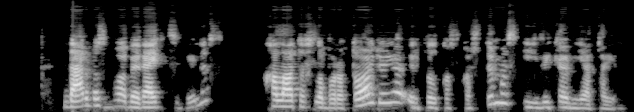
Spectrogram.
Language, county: Lithuanian, Panevėžys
